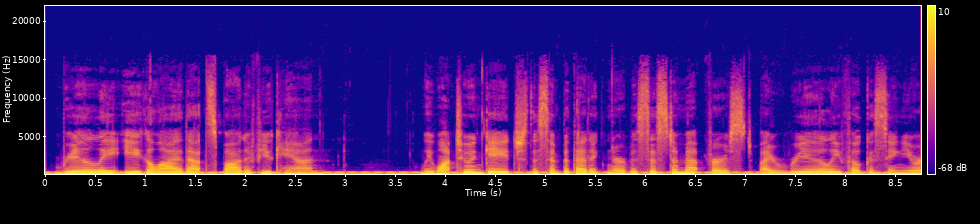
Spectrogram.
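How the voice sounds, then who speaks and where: Slow-paced woman guiding hypnosis. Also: mid-range voice, noisy background. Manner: soothing, unhurried, gentle instructing. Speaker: hypnosis guide. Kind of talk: guided hypnosis relaxation narration.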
